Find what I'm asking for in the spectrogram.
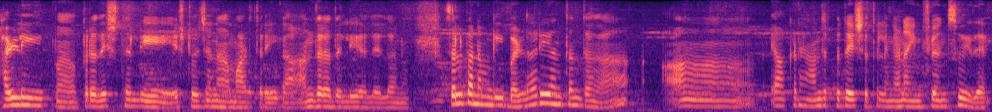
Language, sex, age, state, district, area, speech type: Kannada, female, 30-45, Karnataka, Bellary, rural, spontaneous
